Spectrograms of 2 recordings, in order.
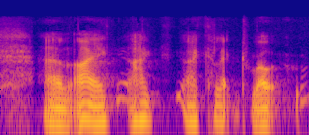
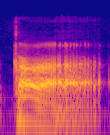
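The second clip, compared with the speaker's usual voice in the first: playful growl; 3 dB louder than usual. Shown as a demonstration. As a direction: growl it like a grumpy dog. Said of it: "I love a growl".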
